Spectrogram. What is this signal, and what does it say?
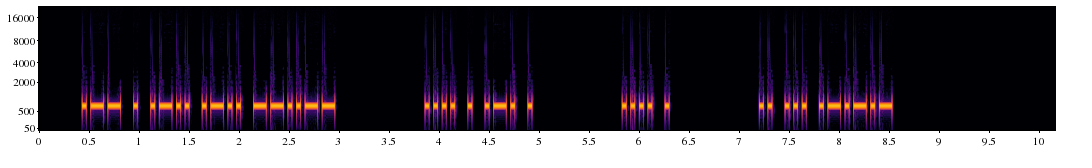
Morse code, heard as a keyed tone, about 27 wpm, 700 Hz. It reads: WELL, HERE HE IS.
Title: 3x Word-Spacing - Sentences from Top 200 Words - 28wpm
